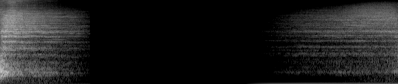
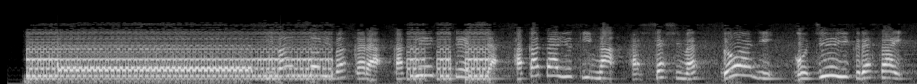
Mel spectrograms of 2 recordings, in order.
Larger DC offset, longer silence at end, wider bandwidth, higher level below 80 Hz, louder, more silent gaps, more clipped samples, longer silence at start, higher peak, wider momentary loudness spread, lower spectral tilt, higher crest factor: second, under 0.1% vs 0.5%; about the same, 0 s vs 0.1 s; first, over 20 kHz vs 7.6 kHz; second, -70 dBFS vs -44 dBFS; second, -20 LUFS vs -11 LUFS; first, 0.90-2.44 s vs none; neither; second, 0 s vs 0.25 s; about the same, 0 dBFS vs 0 dBFS; first, 25 LU vs 6 LU; second, 3 dB/octave vs -5.5 dB/octave; first, 24 dB vs 12 dB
